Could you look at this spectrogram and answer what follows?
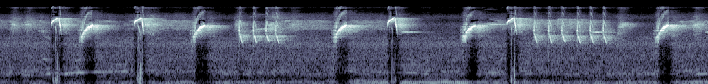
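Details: Lure song of an Asian glossy starling, filled with kapas tembak phrases. Piercing high rising whistles alternate with rapid dry ticking bursts of five to eight notes, delivered in an uneven stream with faint low hum beneath.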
